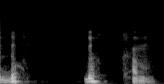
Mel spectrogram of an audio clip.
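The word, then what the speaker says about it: दुःखम्: Here there is a Visarga. Dukh. You should say Dukkham. Dukkham. Dukkham is a half Visarga actually, because there is a Kha afterwards. So we are not pronouncing this Visarga completely here, like Duhu.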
